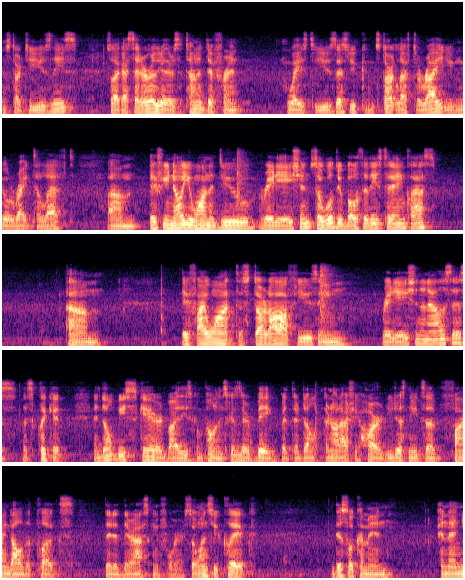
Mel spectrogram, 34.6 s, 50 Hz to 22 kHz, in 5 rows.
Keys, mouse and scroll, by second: 1.7 scroll down 1, 9.5 click, 27.7 scroll down 3, 28.6 scroll, 28.7 scroll up 1, 29.7-30.4 scroll up 2, 30.4 click, 31.2-31.9 scroll down 2, 31.9 click, 33.7-34.0 scroll up 4.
